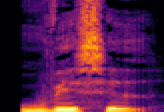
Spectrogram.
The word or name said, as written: uvished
